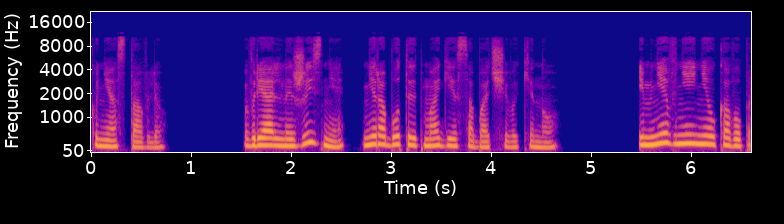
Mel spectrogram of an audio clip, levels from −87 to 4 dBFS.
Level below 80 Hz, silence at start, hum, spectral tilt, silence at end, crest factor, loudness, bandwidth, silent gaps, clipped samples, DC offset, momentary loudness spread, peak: -54 dBFS; 0.05 s; none; -7.5 dB/octave; 0 s; 16 dB; -19 LUFS; 11 kHz; 0.99-1.30 s, 4.95-5.26 s; under 0.1%; under 0.1%; 14 LU; -4 dBFS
